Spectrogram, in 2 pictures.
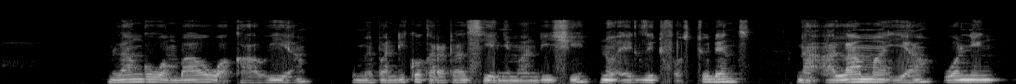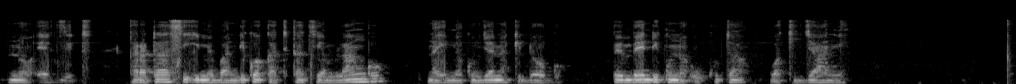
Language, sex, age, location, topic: Swahili, male, 25-35, Kisumu, education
